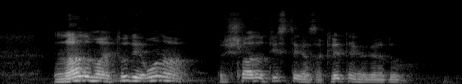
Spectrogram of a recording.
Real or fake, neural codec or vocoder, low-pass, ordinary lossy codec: fake; vocoder, 44.1 kHz, 128 mel bands every 256 samples, BigVGAN v2; 19.8 kHz; none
